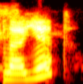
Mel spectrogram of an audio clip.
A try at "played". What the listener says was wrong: No. ¿Play it? Yo no veo aquí la E. Played. No play it. Ahí no dice play it. Played. Porque el sonido es de D.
